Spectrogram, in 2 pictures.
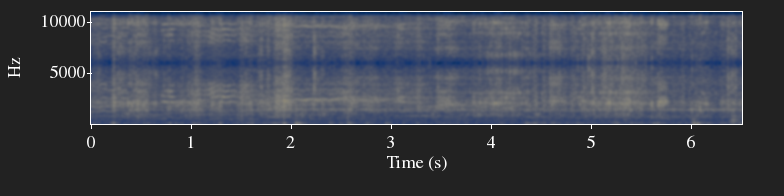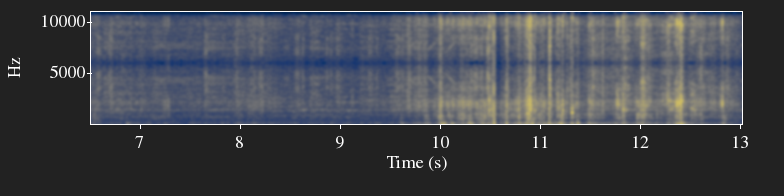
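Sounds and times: camera knocks and thuds: 9.8s - 13.0s.

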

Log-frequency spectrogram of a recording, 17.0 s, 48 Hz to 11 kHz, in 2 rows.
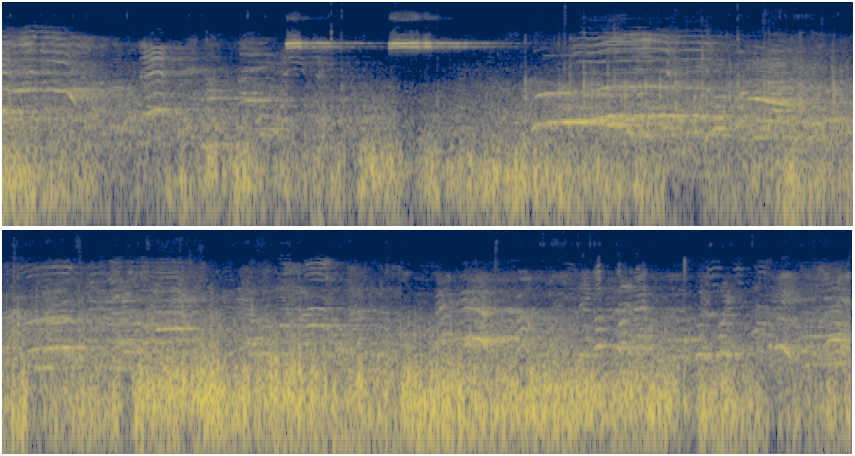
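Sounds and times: stadium crowd murmur: 0.0s - 17.0s
referee's whistle blasts: 2.8s - 5.0s.

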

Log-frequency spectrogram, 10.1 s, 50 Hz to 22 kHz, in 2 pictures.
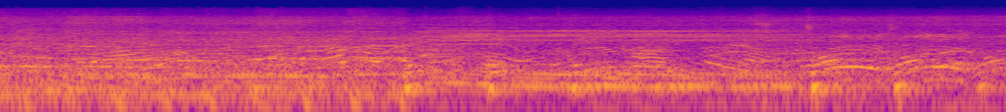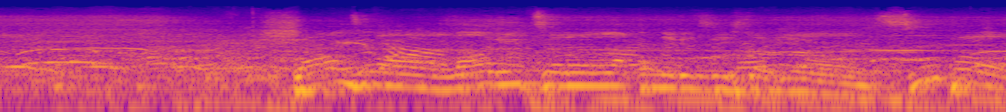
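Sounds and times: riders screaming and shouting: 0.0s - 6.6s, 8.2s - 10.0s
fairground din: 0.0s - 10.0s.

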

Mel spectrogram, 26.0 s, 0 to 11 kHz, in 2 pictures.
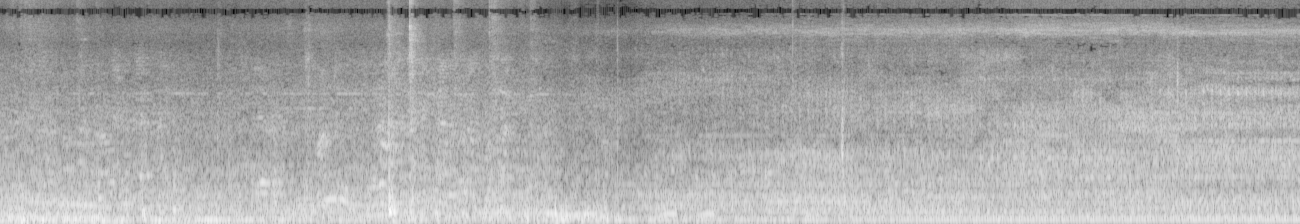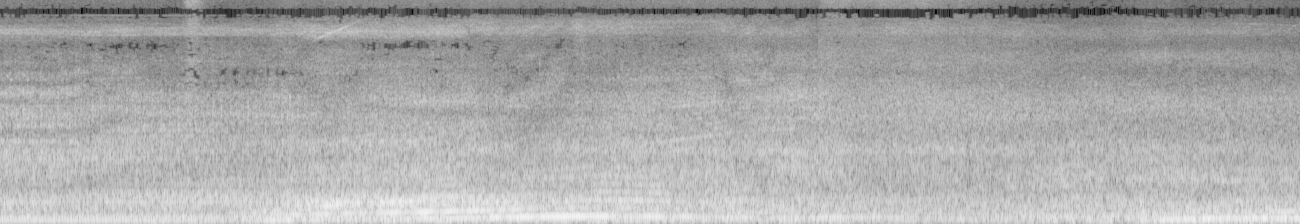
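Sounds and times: bus engine accelerating: 0.0s - 26.0s
street traffic rumble: 0.0s - 26.0s.

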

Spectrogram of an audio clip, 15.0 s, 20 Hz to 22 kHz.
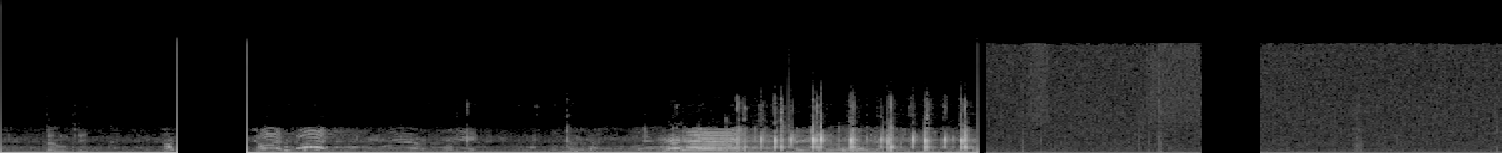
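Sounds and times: people shouting and cheering: 2.5s - 4.7s, 5.7s - 8.9s
faint field ambience hiss: 9.9s - 12.0s, 12.6s - 15.0s.

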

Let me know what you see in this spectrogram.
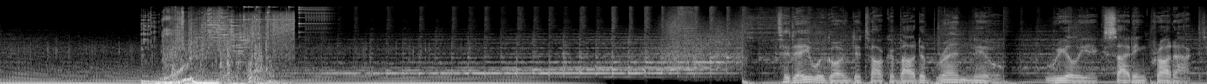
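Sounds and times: shattering crash with deep boom: 1.4s - 3.2s
electronic music: 1.4s - 3.3s.

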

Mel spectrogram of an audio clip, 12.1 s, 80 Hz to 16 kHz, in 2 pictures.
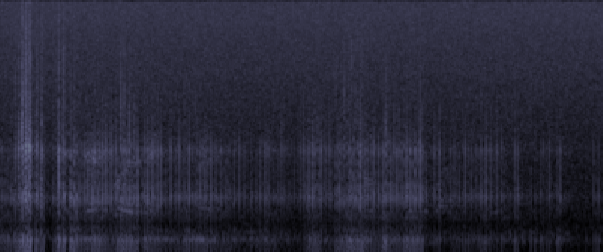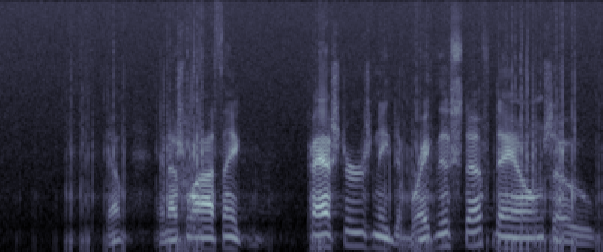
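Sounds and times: faint muffled person speaking: 0.6s - 2.4s, 3.4s - 5.2s.

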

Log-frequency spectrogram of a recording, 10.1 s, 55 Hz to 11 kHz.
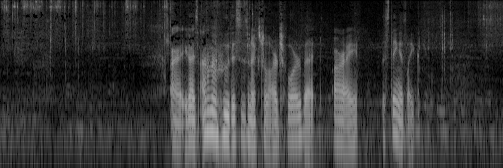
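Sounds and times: clothes hangers jingling on rack: 0.0s - 5.2s.

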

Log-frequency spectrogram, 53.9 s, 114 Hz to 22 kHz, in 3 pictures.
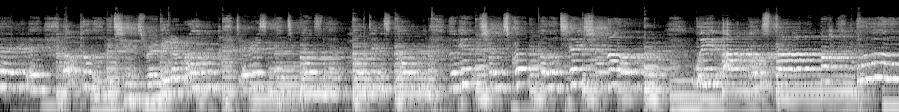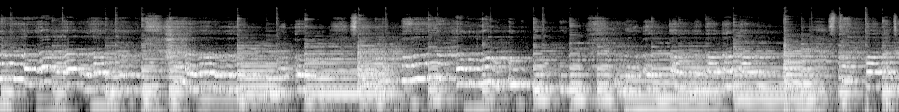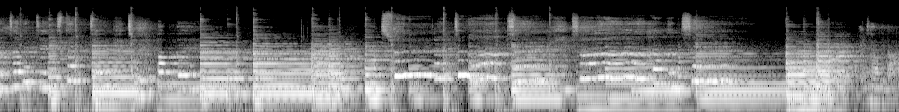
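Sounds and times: acoustic guitar: 0.0s - 53.9s
woman singing: 0.0s - 53.9s.

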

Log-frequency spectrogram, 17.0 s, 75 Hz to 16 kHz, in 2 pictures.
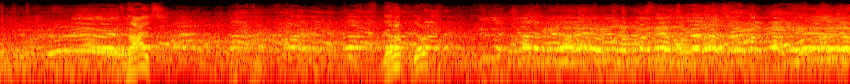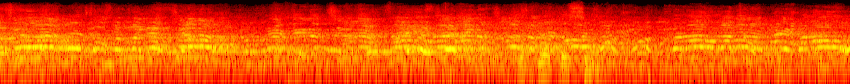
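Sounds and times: crowd talking and shouting: 0.0s - 17.0s.

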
